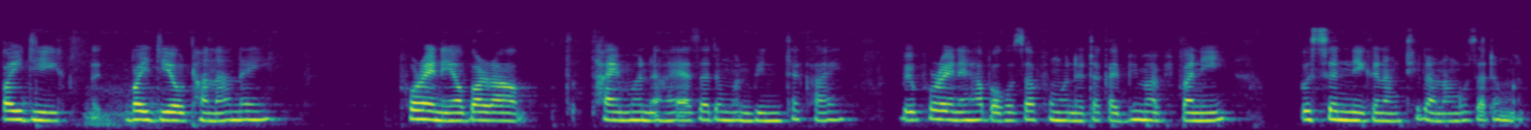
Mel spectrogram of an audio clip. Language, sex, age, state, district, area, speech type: Bodo, female, 18-30, Assam, Kokrajhar, urban, spontaneous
